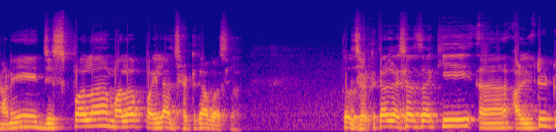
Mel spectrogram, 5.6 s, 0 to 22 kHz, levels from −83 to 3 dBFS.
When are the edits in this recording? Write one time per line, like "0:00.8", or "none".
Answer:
none

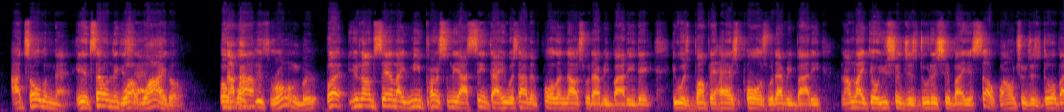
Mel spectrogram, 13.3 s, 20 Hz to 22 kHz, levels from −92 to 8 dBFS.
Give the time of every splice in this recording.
none

